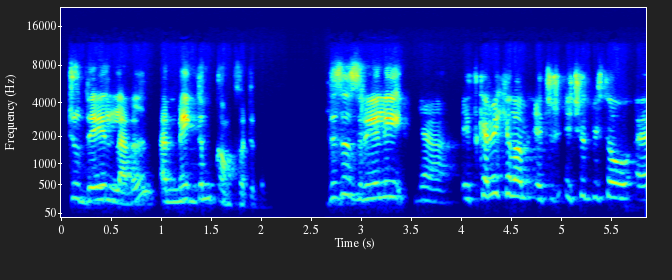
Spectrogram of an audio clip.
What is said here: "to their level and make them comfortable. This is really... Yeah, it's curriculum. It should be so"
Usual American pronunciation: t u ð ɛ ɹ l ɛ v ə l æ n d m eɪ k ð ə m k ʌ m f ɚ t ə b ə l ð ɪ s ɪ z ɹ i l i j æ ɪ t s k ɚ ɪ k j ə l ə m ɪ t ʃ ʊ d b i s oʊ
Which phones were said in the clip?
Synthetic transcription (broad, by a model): t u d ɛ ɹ l ɛ v ə l æ n d m eɪ k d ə m k ʌ m f ɚ t ə b ə l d ɪ s ɪ z ɹ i l i j æ ɪ t s k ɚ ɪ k j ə l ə m ɪ t ʃ ʊ d b i s oʊ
